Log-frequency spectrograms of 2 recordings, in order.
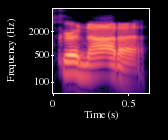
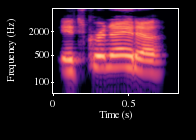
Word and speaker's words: Grenada: Me and Iggy today had a big argument about there was a hurricane that went through Grenada And Iggy was like, it's pronounced Granada. I'm like, no, it's Grenada.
